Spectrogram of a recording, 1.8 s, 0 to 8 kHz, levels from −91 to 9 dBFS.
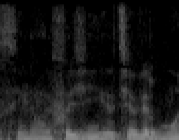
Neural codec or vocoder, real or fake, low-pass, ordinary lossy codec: none; real; none; none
